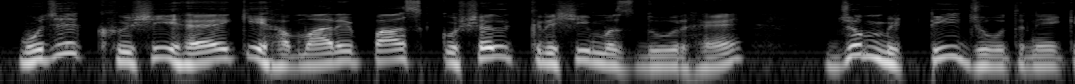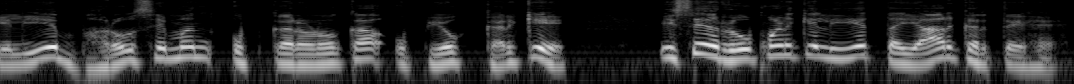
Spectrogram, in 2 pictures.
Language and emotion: Hindi, happy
